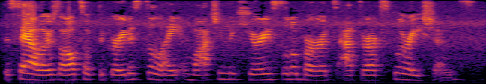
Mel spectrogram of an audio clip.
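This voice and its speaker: A woman reading a children's novel aloud as a storybook narrator, with a husky voice. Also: medium pitch, flat delivery, a little fast, a bit bright, low-quality recording. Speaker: storybook reader.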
